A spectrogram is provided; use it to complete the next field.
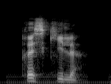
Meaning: post-1990 spelling of presqu'île
- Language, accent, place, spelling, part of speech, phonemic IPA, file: French, France, Lyon, presqu'ile, noun, /pʁɛs.k‿il/, LL-Q150 (fra)-presqu'ile.wav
